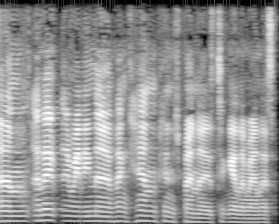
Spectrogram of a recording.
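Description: A nasal put-on character voice races at a very fast pace with very even loudness. Light background noise sits behind it. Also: man, high pitch for a man.

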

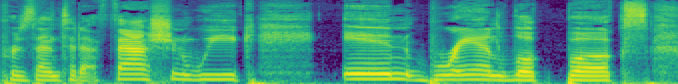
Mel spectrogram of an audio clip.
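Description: Over a silent background in a very clean recording, a woman speaks at a moderate pace with medium pitch and ordinary pitch variation. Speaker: podcast co-host. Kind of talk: casual chat. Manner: loud.

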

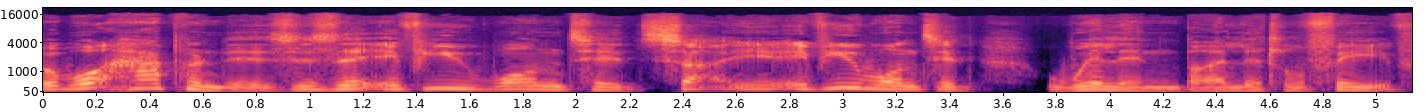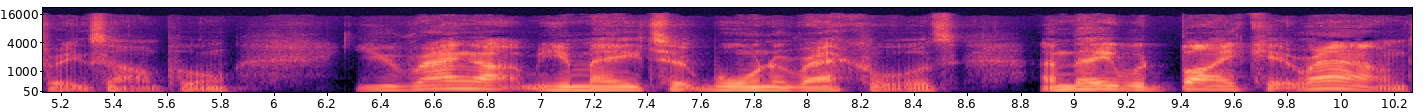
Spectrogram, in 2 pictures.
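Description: The speaker is a man with a British accent. His recording is very clean, with a silent background. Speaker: music supervisor. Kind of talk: casual interview chat on stage. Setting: live event with audience.

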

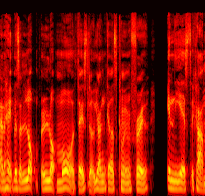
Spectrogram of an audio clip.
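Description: A woman speaks in a very deep, low voice with a South London accent and fairly even intonation. The recording is very clean, with a silent background. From South London, England (Crystal Palace). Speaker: rugby player. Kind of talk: podcast interview monologue.

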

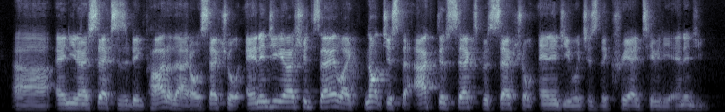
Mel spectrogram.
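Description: A man with an Australian accent at a very fast pace, with hardly any pauses. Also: ordinary pitch variation. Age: 40s. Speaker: health educator and seminar founder. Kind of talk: interview conversation. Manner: calm, grounded.

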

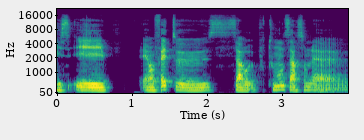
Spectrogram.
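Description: Her pitch is very deep and low, with ordinary variation. This woman is heard on a very clean recording against a silent background. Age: 30s. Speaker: restaurant business consultant. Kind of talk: casual chat.

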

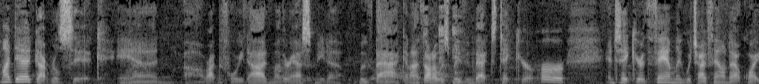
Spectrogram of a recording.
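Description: A woman with a Southern US accent speaks at a fairly quick pace with a very deep, low pitch and lively intonation. The recording is very clean, with a silent background. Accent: Southern US (Georgia). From US South, Georgia. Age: 60s. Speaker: shop owner. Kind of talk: interview.

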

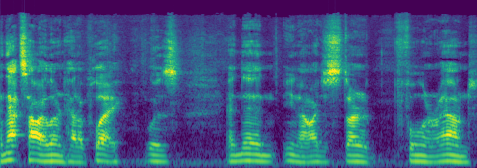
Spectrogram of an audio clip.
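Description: An ordinary speaking voice from a man at medium pitch, at a fairly quick pace. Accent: American. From California, now living in Georgia. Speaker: podcast guest, guitarist.

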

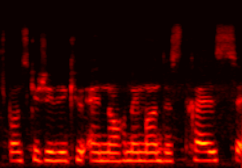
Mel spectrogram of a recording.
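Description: Over noticeable background noise, a woman talks at a medium pitch in a Ukrainian accent. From Ukraine. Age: 20s. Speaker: advertising producer. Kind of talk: testimony. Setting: phone call. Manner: halting.

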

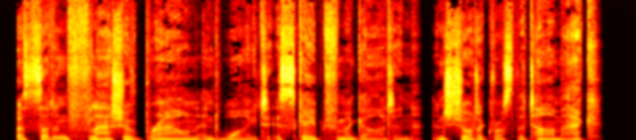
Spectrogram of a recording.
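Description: A man speaks at a moderate pace in a bright, sharp tone with a slightly husky edge. The recording is very clean, with a silent background and a dry, close sound with no echo.

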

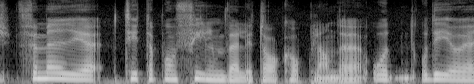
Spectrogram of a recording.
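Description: A woman's dark, mellow voice with lively intonation at a moderate pace, against a quiet background. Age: 60s. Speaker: health and wellness adviser. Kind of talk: interview conversation.

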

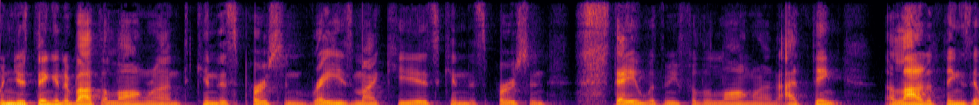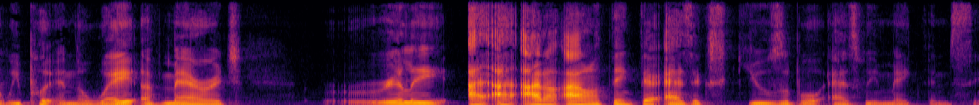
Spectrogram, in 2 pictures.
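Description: A man with a normal speaking voice talks at a medium pitch with fairly even intonation and big swings in loudness. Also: moderate pace. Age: 30s. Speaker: spoken word poet and author. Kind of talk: casual chat.

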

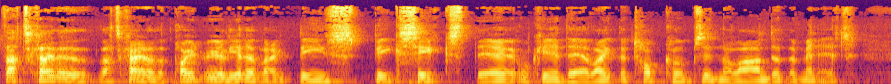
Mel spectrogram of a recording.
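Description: A man talks at a moderate pace with hardly any pauses, in a plain, everyday voice. His intonation stays fairly even. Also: medium pitch for a man. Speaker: guest, football fan. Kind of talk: casual banter, football podcast.

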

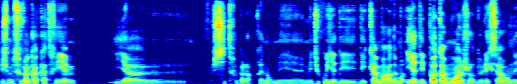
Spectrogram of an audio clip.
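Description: In a very clean recording with a silent background, a man speaks at a very fast pace, his fairly low pitch showing ordinary variation. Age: 20s. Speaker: writer and poet. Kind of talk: interview. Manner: halting.

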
